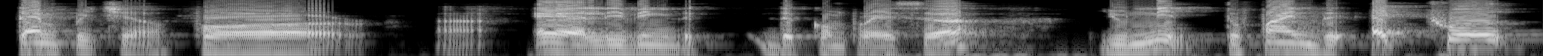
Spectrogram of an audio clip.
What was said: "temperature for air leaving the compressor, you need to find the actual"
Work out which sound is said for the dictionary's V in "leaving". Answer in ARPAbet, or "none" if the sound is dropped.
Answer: V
